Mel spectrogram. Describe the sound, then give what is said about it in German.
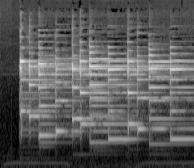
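A phone's electronic text alert chimes loudly for a text message sent to all Kenyans, a quick run of bright, melodic beeping notes in a steady rhythm over a low hum, with no voices. “SMS an alle Kenianer.”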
